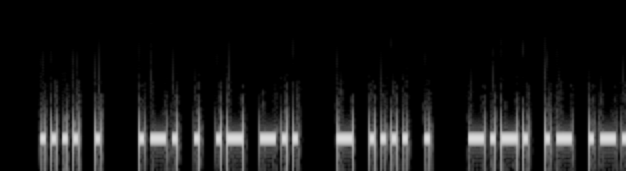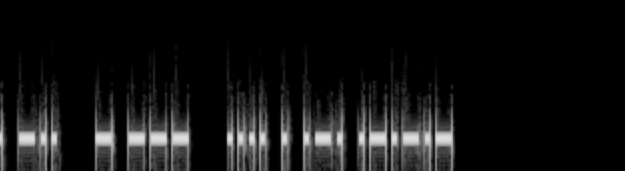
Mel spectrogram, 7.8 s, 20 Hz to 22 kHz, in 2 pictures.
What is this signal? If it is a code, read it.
Morse code, heard as a keyed tone, about 34 wpm, 700 Hz. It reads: HE READ THE CARD TO HER.
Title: Sentences from Top 600 Words 35wpm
